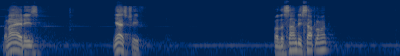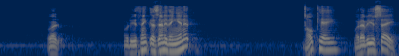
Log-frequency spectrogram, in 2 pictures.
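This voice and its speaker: A man's voice: mid-range voice, unhurried, pauses often, close to an everyday voice. An actor in a 1950s radio drama playing a wry, matter-of-fact newspaper reporter who tells his own story. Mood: brisk, businesslike. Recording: vintage 1950s radio broadcast.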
